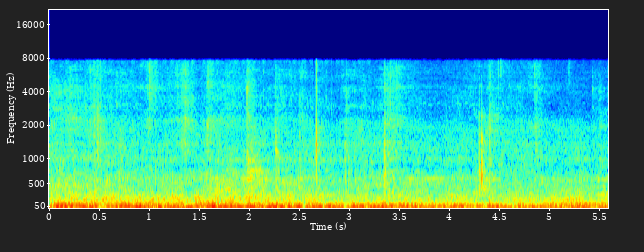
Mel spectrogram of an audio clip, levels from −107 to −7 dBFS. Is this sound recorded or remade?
remade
